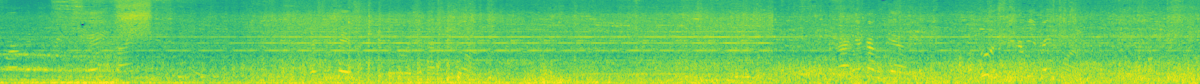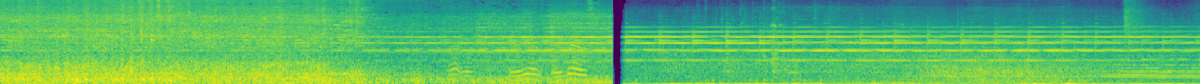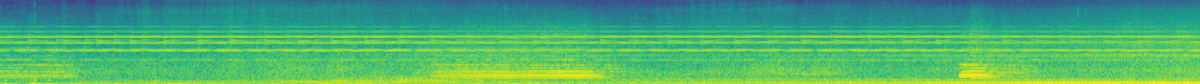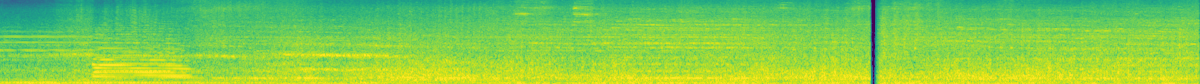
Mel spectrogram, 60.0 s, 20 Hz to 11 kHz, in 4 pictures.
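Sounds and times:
crossing bell ringing: 0.0 - 60.0
train wheels clattering on rails: 1.1 - 20.3, 47.5 - 60.0
train horn blasts: 28.9 - 31.1, 35.3 - 37.8, 42.0 - 43.1, 46.0 - 48.3.

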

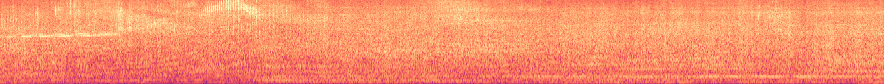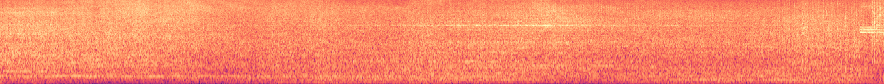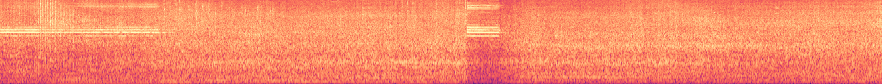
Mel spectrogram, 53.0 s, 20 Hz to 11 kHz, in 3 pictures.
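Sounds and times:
diesel tractor engines: 0.0 - 53.0
vehicle horn: 34.8 - 38.8, 44.6 - 45.6.

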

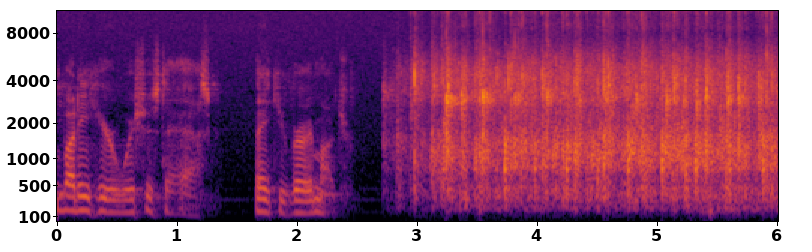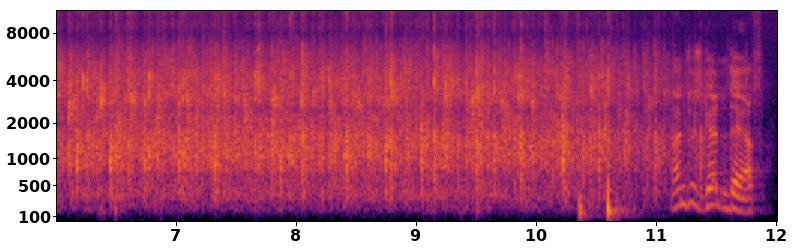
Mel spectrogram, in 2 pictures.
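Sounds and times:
audience applauding: 2.7 - 11.8.

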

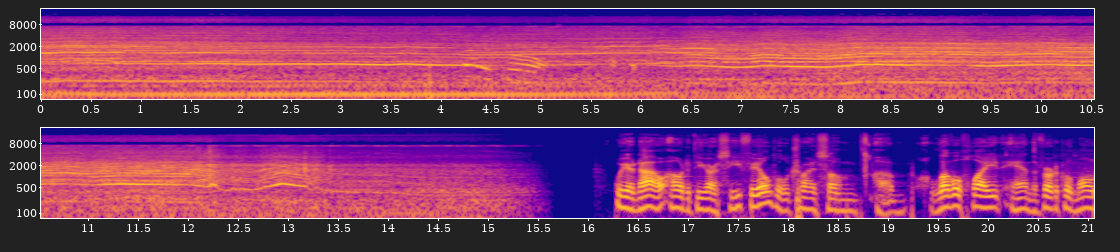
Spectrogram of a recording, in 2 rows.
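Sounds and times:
model plane motors whining: 0.0 - 15.6.

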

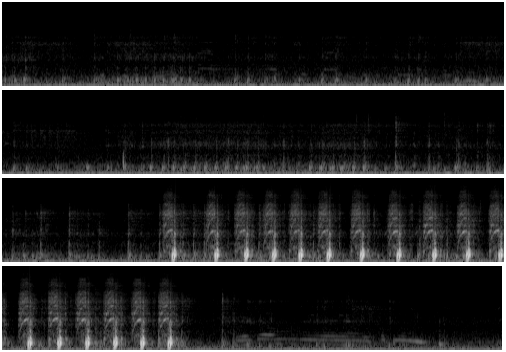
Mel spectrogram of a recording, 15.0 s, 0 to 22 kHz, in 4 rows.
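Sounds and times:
airsoft rifle rapid fire: 7.2 - 12.8.

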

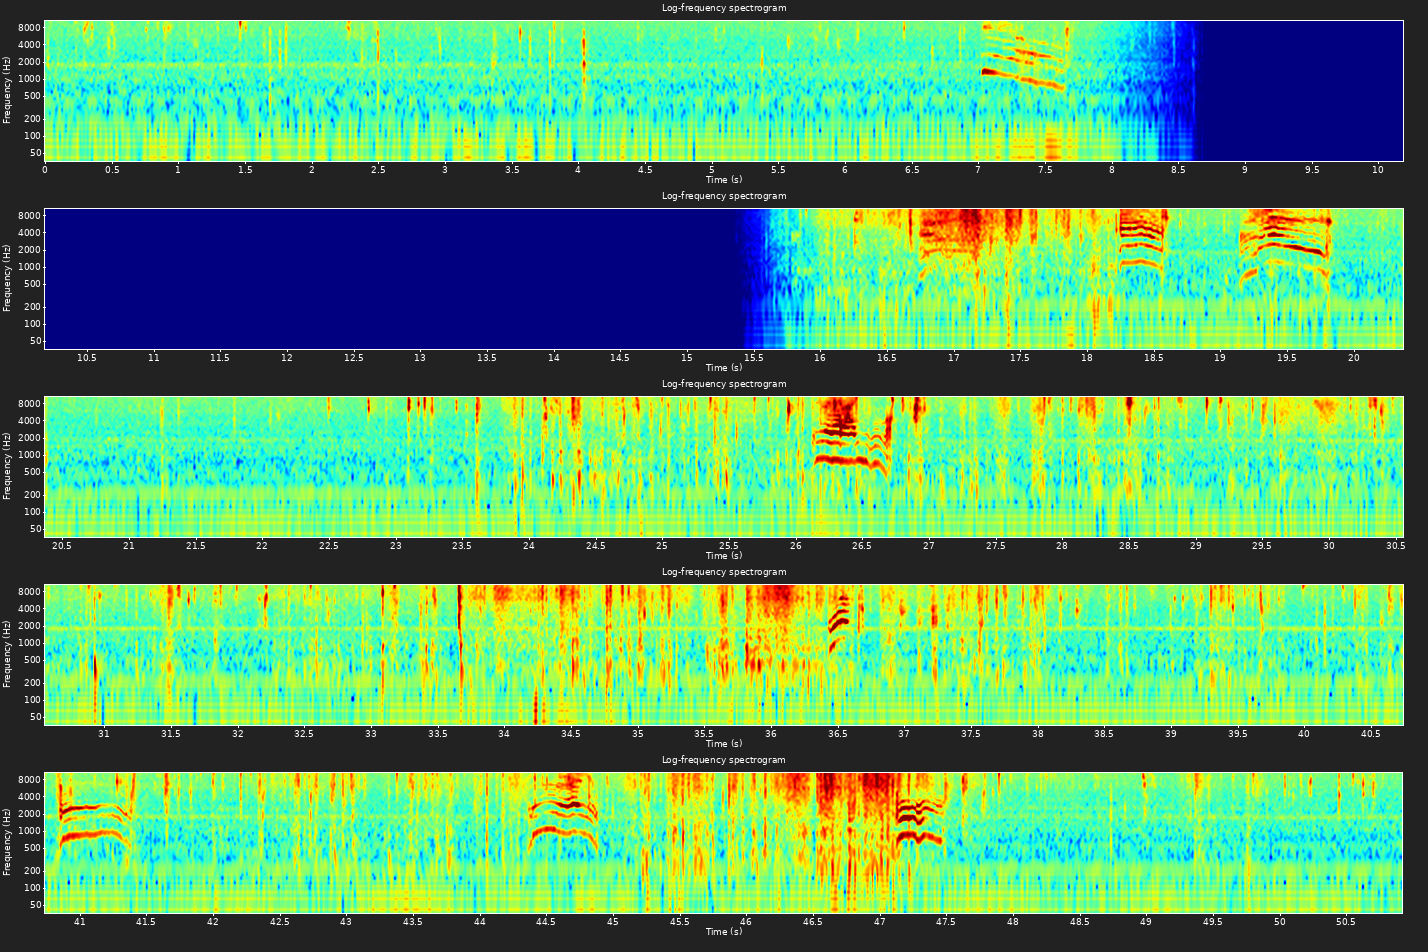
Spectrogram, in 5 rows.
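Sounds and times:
kitten mewing: 6.9 - 7.8, 16.6 - 17.2, 18.1 - 19.9, 26.0 - 27.0, 36.3 - 38.4, 39.6 - 42.9, 44.3 - 45.1, 47.0 - 47.6
hands rustling on paper: 15.7 - 18.6, 22.8 - 50.4.

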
